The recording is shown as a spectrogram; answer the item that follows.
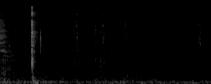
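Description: Tombow Monograph mechanical pencil's plastic mechanism clicking as it is handled: one sharp click just after the start, then a run of light, irregular clicks.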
